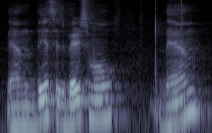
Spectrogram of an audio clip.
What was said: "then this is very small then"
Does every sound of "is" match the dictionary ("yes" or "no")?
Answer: yes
